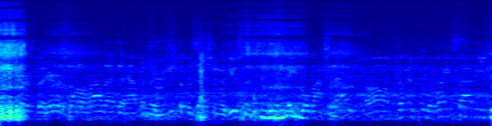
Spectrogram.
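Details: Adult man (dad) snoring during sleep: rough, rattling snores with an NFL football broadcast on television in the background.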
